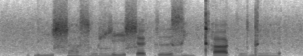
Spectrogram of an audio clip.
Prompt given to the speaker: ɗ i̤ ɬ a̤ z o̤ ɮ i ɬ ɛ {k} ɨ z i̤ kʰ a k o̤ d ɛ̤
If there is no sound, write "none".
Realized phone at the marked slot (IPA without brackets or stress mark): k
